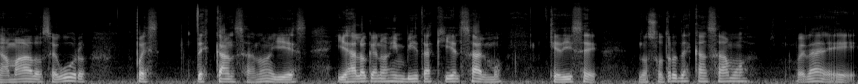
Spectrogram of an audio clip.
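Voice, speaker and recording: A man with a middle-pitched voice talks loosely on a radio show, reflecting on faith. He strings thoughts together with many fillers and short chuckles. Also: slight background noise. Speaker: radio co-host. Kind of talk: casual reflective radio talk.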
